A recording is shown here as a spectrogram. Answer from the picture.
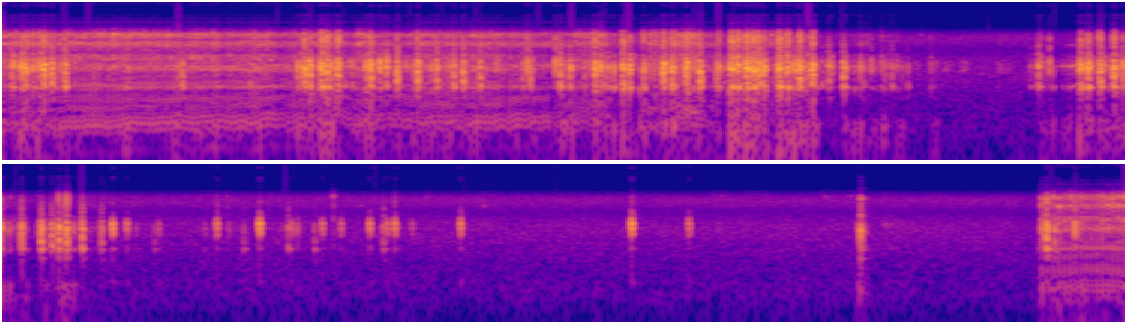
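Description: Enduro motorcycle engine running loud close to the microphone, with rattling clicks over it. About five seconds in it cuts off suddenly, leaving a low background with scattered knocks and clicks. The engine sound comes back abruptly near the end.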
